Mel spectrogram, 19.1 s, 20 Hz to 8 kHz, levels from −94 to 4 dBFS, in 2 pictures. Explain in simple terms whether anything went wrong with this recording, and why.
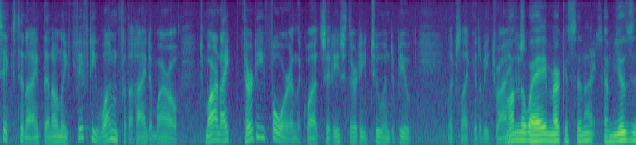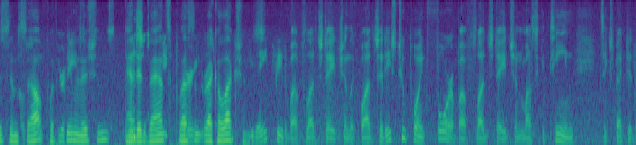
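Between 7.88 and 13.75 s the speech repeatedly sinks and breaks up. Short dips come at 7.88, 11.4 and 13.61 s, a mild one at 10.75 to 11.16 s, and deep cuts at 8.12 to 10.51, 11.68 to 12.32 and 12.52 to 13.44 s. This is speech suppressed in double talk, likely from an echo canceller that heard both sides talking at once and turned this talker down along with the echo. The call codec carries nothing above 8 kHz.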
